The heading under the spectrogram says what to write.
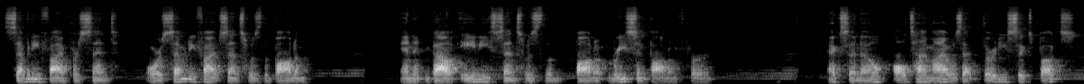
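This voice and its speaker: Male streamer, deeper side, informal rambling commentary with slangy check-in tags, light music bed. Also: normal speed, mellow. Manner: rambling, slangy, often ends phrases with "right" and "man". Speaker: livestream host. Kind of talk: casual livestream market commentary.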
